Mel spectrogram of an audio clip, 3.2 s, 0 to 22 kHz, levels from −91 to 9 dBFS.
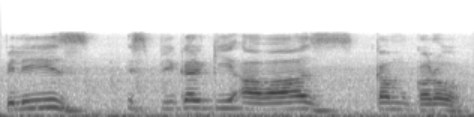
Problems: constant background noise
